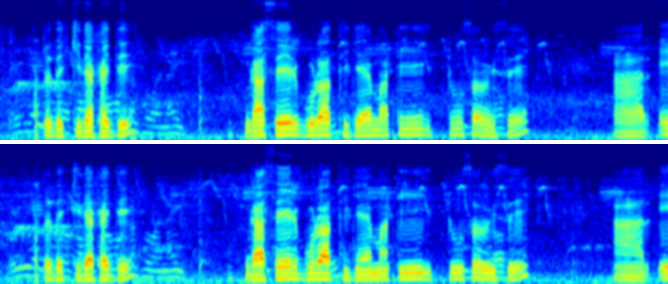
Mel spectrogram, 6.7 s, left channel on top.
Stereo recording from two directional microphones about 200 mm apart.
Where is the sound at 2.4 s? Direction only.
35° left (ahead or behind).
